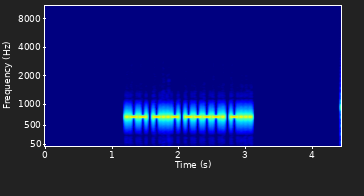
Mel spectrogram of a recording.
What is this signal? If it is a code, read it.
Morse code, heard as a keyed tone, about 36 wpm, 700 Hz. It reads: WX9B
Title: USA Call Signs - 4 Characters - 3x Character Spacing - 35wpm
